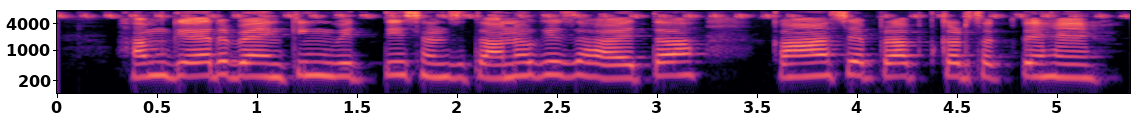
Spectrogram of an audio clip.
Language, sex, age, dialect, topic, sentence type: Hindi, female, 18-24, Awadhi Bundeli, banking, question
